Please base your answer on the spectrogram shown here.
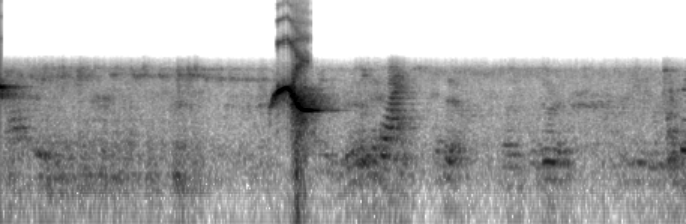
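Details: Talking pet parrot whistling: one loud, sharp whistle that rises then sweeps down, amid murmured speech-like sounds and quiet room background.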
